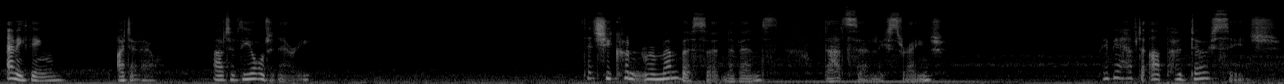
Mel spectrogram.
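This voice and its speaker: Woman acting a flirty, scheming witch, very lively. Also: medium pitch, normal speed, long pauses, slight background noise, lightly acted. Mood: probing, suspicious. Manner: teasing, coaxing, sugary endearments with theatrical menace. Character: flirty, scheming witch who runs a potion shop. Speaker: voice actor in audio roleplay. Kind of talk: cinematic ASMR fantasy roleplay.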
